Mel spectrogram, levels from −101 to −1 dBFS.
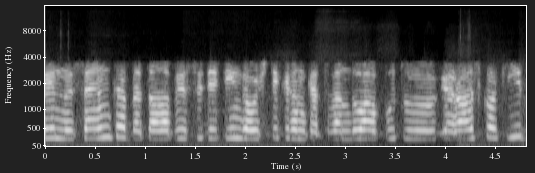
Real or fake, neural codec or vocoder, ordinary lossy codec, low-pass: real; none; Opus, 64 kbps; 14.4 kHz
